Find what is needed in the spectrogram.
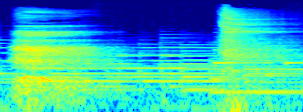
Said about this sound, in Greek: Η … παίρνει μία βαθιά ανάσα.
